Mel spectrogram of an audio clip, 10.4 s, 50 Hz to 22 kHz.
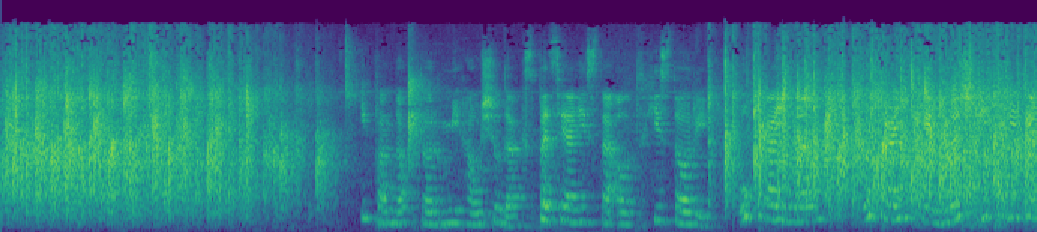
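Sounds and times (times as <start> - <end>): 
audience applause from a sizable crowd: 0.0 - 3.4, 7.1 - 10.3
speech: 3.8 - 10.3.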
